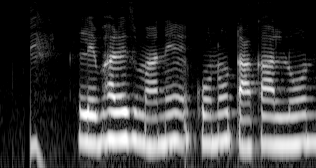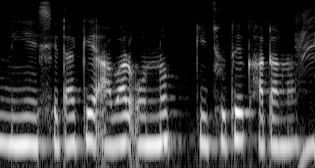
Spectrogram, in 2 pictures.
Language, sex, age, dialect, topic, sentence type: Bengali, female, 25-30, Northern/Varendri, banking, statement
